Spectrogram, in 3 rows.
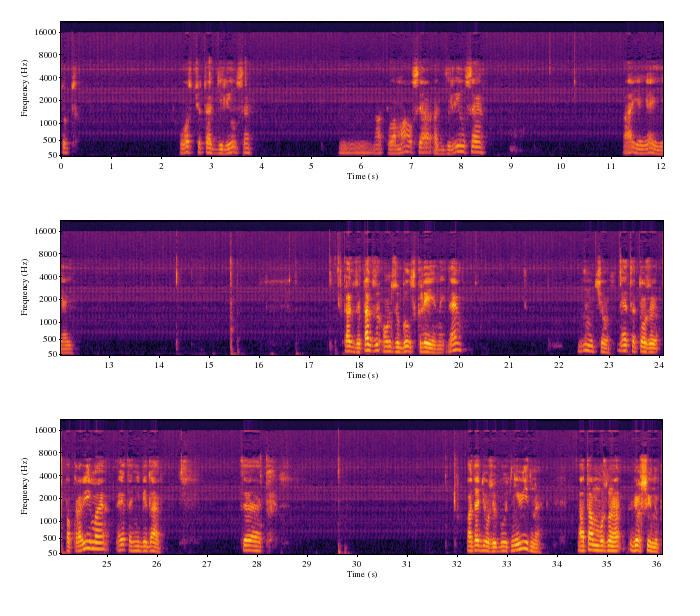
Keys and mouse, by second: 3.7-14.4 middle drag, 15.5 KP_3, 16.9 shift+middle click, 18.6-23.4 middle drag, 24.2 KP_3, 28.1 click, 29.7 r.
